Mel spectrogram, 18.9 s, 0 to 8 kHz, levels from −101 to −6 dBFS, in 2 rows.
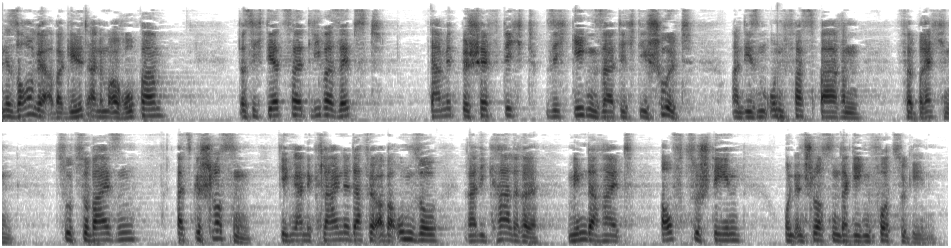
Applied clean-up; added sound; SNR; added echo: none; none; none; reverberation time 0.4 s.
